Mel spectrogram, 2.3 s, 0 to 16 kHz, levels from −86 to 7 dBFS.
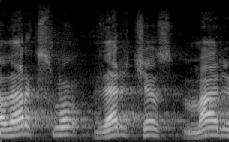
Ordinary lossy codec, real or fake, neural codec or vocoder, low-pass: MP3, 64 kbps; real; none; 14.4 kHz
